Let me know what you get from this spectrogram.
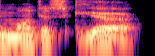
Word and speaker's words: Montesquieu: That's how we all pronounce it, but it's really Montesquieu, Montesquieu, which in French is cure, so it's Montesquieu.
